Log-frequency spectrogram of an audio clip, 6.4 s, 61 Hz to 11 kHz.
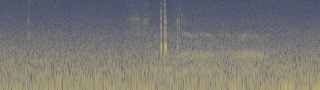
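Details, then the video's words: A Shiba Inu gives a low, steady rumbling growl while eating a piece of pork bone, guarding it from sharing, with a couple of sharp clicks. "Shiba Inu Cooper Growls "I am not sharing!" 9-7-10"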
